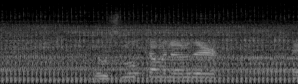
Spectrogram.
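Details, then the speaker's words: Husqvarna 324LDx hedge trimmer powerhead, 10+ years old, sat 4-6 years, idling on choke after new air and fuel filters, spark plug and degreasing; small single buzzes at a fast, even patter with no stumbles or surges, a clean, steady normal idle. "uh yeah I always like to give it a little rotational test to hear if you notice any differences in the engine but anyhow that sounds pretty good to my ear"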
